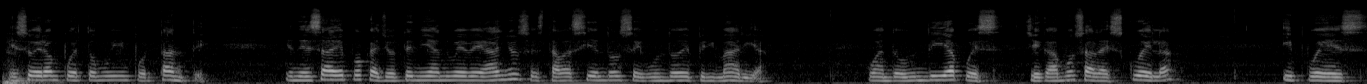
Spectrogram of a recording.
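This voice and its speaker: Very slowly and with long, frequent pauses, a woman speaks in a flat monotone at a medium pitch with a dark, mellow tone. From Colombia, Tolima (Ambalema). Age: 80s+. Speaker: grandmother interviewee. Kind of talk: oral history interview.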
